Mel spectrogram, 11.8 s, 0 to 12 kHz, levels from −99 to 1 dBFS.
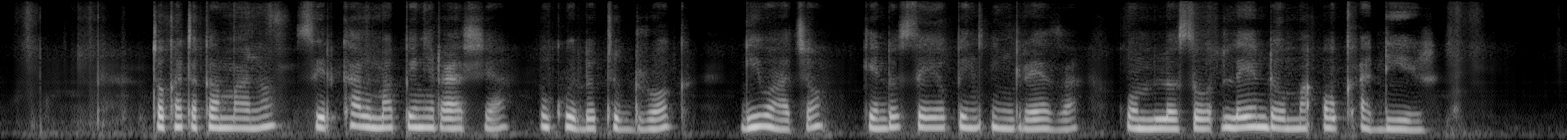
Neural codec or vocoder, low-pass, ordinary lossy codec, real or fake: codec, 24 kHz, 1.2 kbps, DualCodec; none; none; fake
